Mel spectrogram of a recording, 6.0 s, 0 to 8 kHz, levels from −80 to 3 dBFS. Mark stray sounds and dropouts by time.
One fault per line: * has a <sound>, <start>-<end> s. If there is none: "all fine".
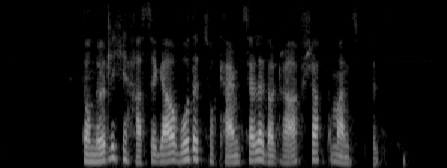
* has a dropout, 4.9-5.0 s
